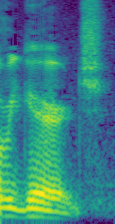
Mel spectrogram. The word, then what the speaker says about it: Regurg: So beautiful regurge. This is if you can't see this, how this is spelled: REGURG, beautiful regurge.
